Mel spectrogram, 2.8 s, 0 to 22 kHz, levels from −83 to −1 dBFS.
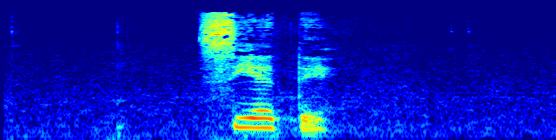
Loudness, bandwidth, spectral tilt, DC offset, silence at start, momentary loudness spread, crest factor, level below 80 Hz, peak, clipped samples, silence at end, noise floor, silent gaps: -21 LUFS; 16.5 kHz; -1 dB/octave; under 0.1%; 1 s; 16 LU; 22 dB; -70 dBFS; -4 dBFS; under 0.1%; 1.15 s; -61 dBFS; none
